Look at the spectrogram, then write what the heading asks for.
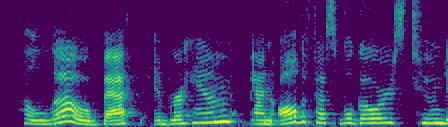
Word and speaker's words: Ibrahim: saying your name correctly he said it right ibrahim okay awesome okay so ibrahim is a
